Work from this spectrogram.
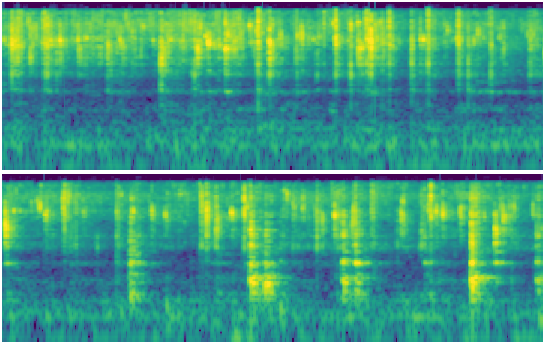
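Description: Dried red chili and nigella seeds frying in about two to three tablespoons of hot mustard oil, a quiet uneven crackle with scattered sharp spits and small clinks, no talk.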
